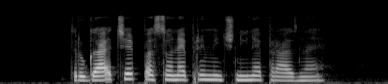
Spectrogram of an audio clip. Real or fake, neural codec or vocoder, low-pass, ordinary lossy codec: real; none; 9.9 kHz; none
